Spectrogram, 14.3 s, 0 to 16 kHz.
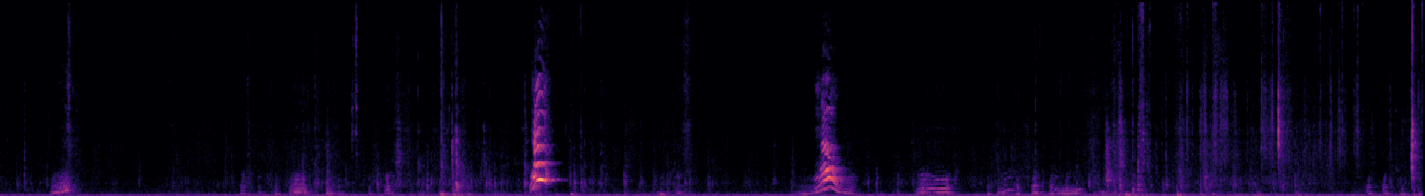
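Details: Five-week-old Australian Labradoodle puppies from Autumn's December 2020 litter, playing and exploring in an enrichment playground indoors; scattered squeaky yips and short whines, with two louder sharp barks, among soft scuffles and clicks of play.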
